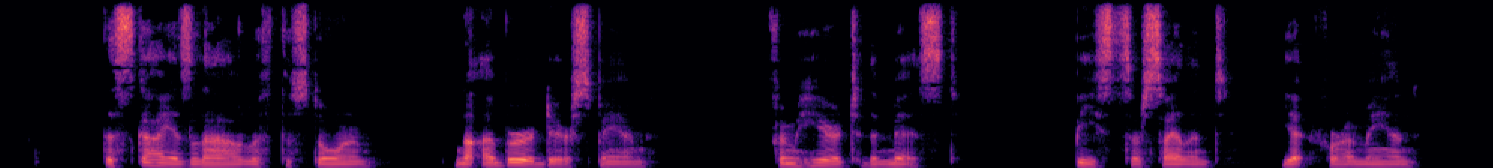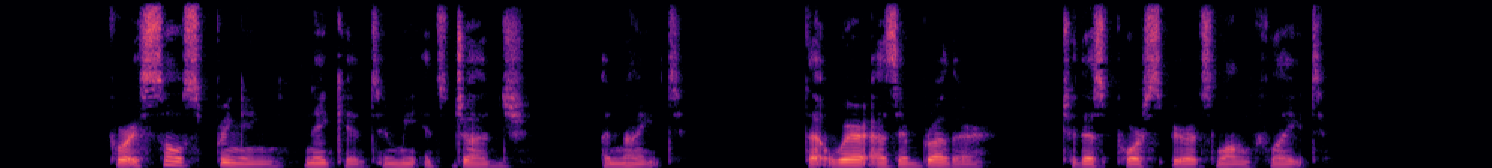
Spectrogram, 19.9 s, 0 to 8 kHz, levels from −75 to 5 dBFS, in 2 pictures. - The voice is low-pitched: Yes, low, 120 Hz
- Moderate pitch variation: No, narrow, 1.7 semitones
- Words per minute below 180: Yes, average, 140 wpm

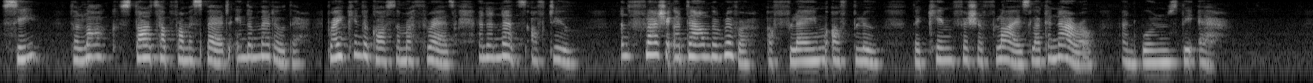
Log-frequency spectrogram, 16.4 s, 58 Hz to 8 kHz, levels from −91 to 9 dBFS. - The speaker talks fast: No, average, 150 wpm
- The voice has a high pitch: Yes, high, 230 Hz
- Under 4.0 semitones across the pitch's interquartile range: No, average, 4.4 semitones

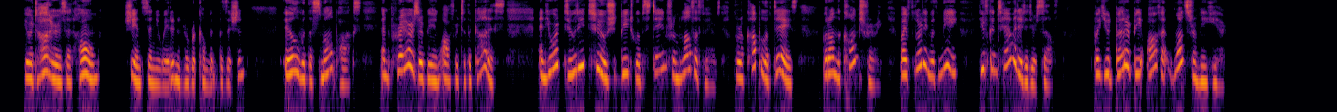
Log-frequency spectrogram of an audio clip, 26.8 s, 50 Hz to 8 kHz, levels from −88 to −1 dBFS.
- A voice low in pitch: No, very high, 250 Hz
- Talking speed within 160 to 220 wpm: No, slow, 135 wpm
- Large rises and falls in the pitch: Yes, wide, 7.3 semitones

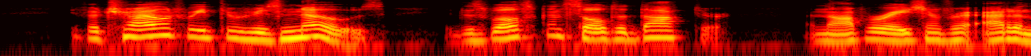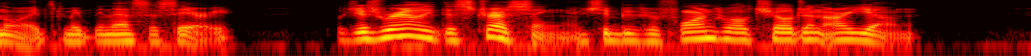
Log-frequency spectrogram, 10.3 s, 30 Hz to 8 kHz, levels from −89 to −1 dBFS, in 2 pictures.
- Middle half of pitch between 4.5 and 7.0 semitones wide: Yes, average, 5.2 semitones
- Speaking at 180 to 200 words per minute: Yes, average, 190 wpm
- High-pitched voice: No, medium, 160 Hz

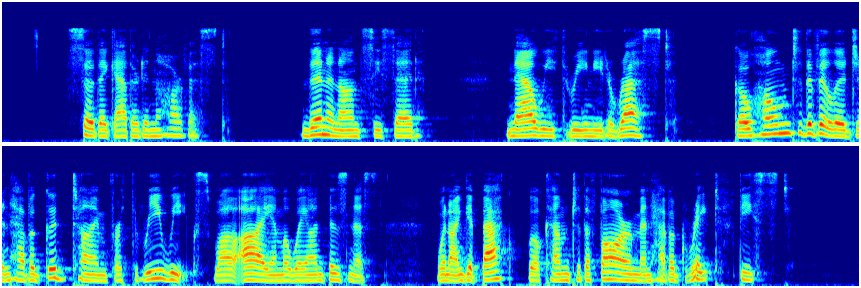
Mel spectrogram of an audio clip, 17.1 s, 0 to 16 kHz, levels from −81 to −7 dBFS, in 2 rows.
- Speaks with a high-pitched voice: No, medium, 165 Hz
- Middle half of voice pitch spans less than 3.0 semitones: Yes, narrow, 2.5 semitones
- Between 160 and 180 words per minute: Yes, average, 170 wpm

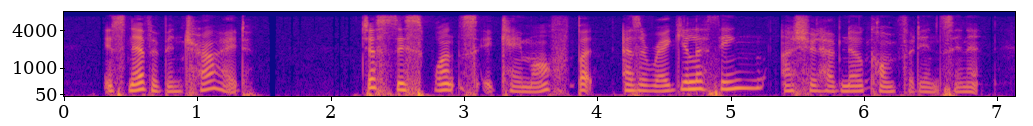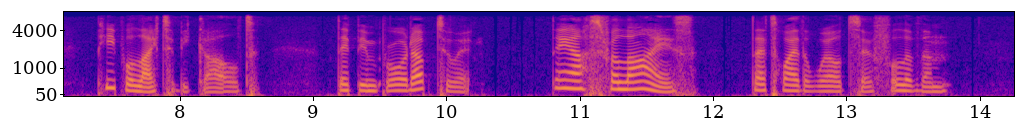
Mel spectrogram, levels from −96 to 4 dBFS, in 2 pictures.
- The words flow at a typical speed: Yes, average, 190 wpm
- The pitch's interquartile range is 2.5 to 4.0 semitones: No, average, 5.0 semitones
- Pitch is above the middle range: Yes, high, 200 Hz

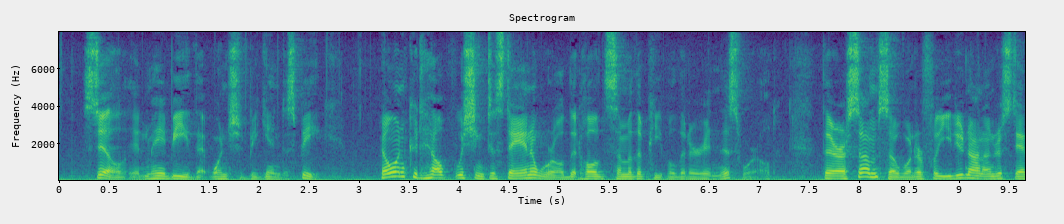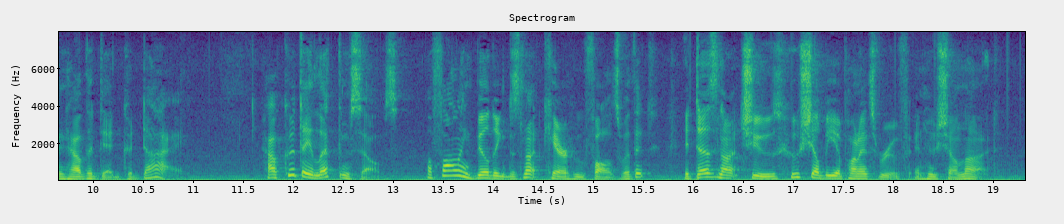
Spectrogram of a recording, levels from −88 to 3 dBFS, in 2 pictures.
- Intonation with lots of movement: Yes, wide, 5.9 semitones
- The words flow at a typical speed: No, fast, 230 wpm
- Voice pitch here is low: Yes, low, 120 Hz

